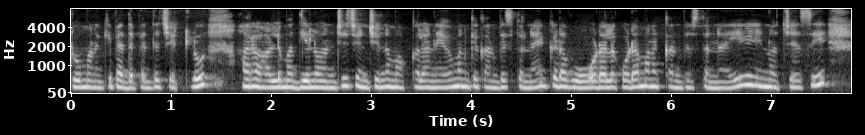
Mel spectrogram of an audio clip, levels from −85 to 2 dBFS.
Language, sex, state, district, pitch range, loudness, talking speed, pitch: Telugu, female, Andhra Pradesh, Chittoor, 235-265 Hz, -15 LUFS, 185 wpm, 245 Hz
